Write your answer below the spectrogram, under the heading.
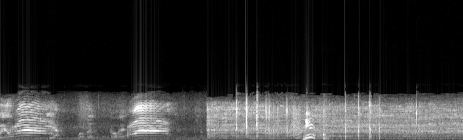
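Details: Seal point Siamese cat greeted by its owner indoors gives two loud, drawn-out meows with an arching pitch about a second and a half apart. A man then speaks Spanish over light clicks and rustling.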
